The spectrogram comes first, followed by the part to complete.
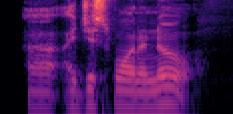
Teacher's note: want to is going to be reduced to wanna.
